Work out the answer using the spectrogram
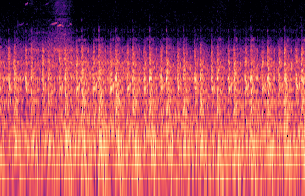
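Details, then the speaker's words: Diesel tractor at idle during the injector pipe loosening test: steady clatter about three beats per second with an uneven knock; loosening this pipe does not change the sound, so the problem may be in this cylinder; misfire. "तो इसका जो account है यह हम इसको deal करेंगे तो इसका साउंड को चेंज नहीं हो रहा है तो हो सकता है इसमें प्रॉब्लम हो"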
